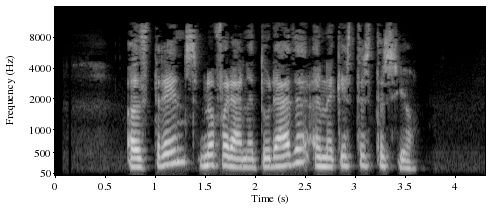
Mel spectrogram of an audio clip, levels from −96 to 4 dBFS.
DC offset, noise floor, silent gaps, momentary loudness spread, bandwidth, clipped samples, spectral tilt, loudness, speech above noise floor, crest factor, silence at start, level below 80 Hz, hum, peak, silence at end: under 0.1%; -67 dBFS; none; 7 LU; 11.5 kHz; under 0.1%; -4 dB/octave; -20 LUFS; 47 dB; 18 dB; 0.75 s; -74 dBFS; none; -4 dBFS; 0.7 s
